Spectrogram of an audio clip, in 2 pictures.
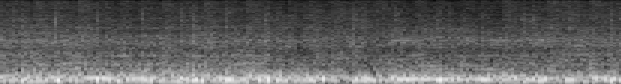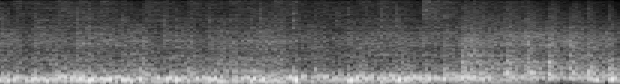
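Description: Punk band playing live: electric guitar, bass guitar and drum kit in an instrumental stretch, with shouted vocals coming back in near the end.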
